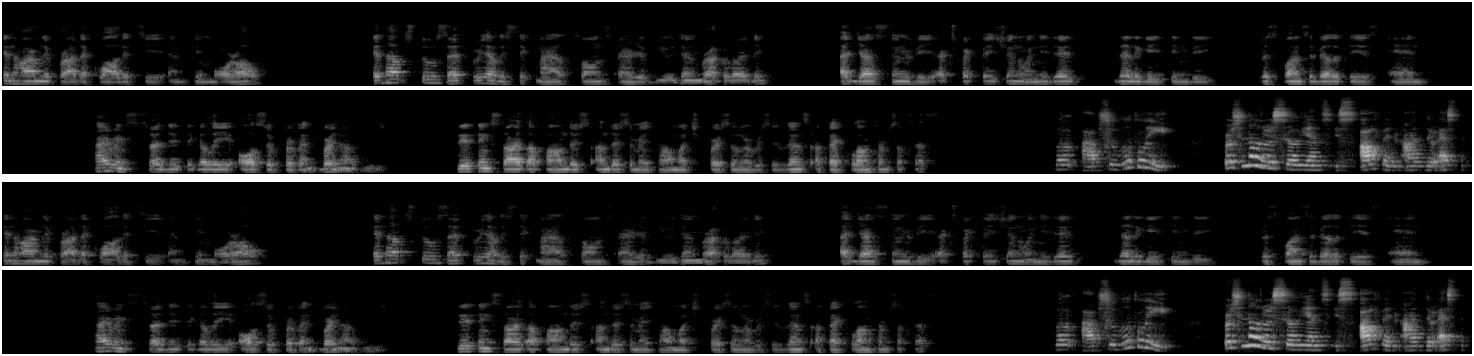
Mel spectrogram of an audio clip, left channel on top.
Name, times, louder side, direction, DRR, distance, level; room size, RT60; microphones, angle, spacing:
voice 1, 0.0-2.6 3.7-7.6 8.4-10.7 11.1-12.1 12.6-14.3 15.6-18.5 19.3-23.9, left 4 dB, 45° left, 0 dB, 0.7 m, -37 dB
voice 2, 25.2-26.3 26.9-29.2, right 1 dB, 20° right, 0 dB, 0.7 m, -27 dB
4.1 x 2.1 x 2.5 m, 0.31 s
head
